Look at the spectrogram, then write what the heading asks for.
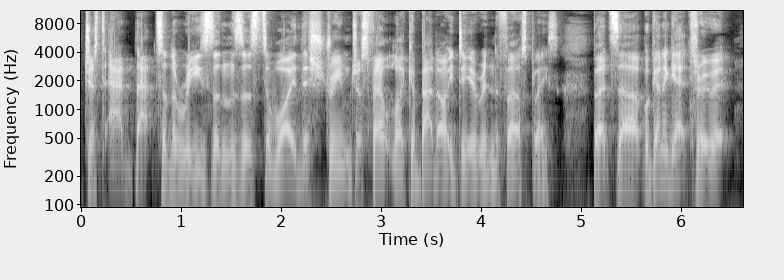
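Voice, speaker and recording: Male streamer, low and worn-out voice, rambling chat, dry close mic. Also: animated, moderate pace, fairly bright tone, no echo. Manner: rambling, repeats himself, talks himself through. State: tired, weak voice. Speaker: live streamer hosting a fight watch-along. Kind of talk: casual live-stream chat. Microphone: streaming microphone.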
